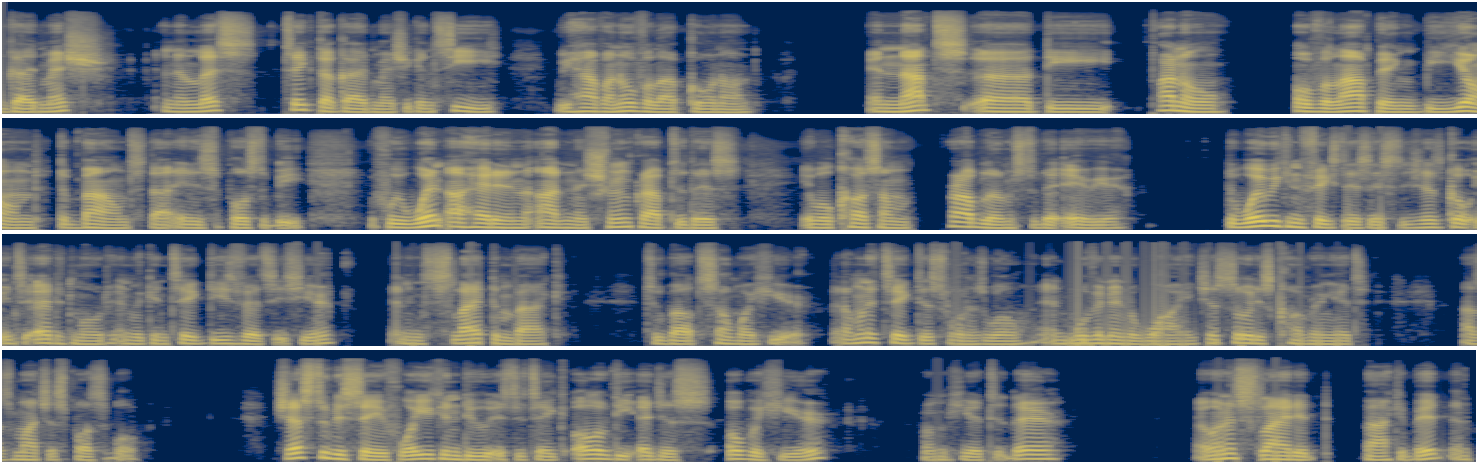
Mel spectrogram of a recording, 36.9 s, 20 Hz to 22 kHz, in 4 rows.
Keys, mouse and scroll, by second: 0.0-1.6 drag, 5.6-6.9 scroll down 2, 6.9 click, 7.3-8.9 scroll up 2, 16.4 click, 17.7 Tab, 18.7 click, 19.3 shift+click, 20.2 g, 20.4 g, 22.6 shift+click, 23.2 click, 23.6 shift+click, 24.1 g, 24.6 y, 26.8 shift+click, 27.2 Tab, 27.8 scroll down 1, 28.0 shift+middle drag, 28.6 Tab, 28.7 scroll down 2, 28.9 shift+middle click, 29.1 scroll up 1, 29.4 a, 29.9 click, 30.3 scroll down 2, 30.6 shift+middle click, 30.8 scroll up 2, 31.1 shift+middle click, 31.9 ctrl+click, 32.2 scroll down 2, 32.4 shift+middle click, 32.6 scroll up 2, 32.9 ctrl+z, 33.3 ctrl+click, 33.8 scroll down 2, 34.0 shift+middle click, 34.2-35.1 scroll up 4, 34.5 shift+middle click, 35.1 g, 35.4 g, 36.7 c.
